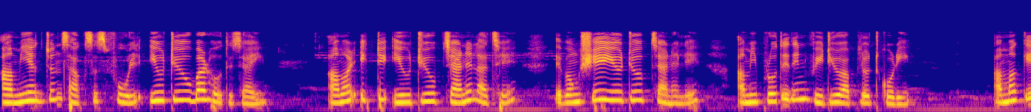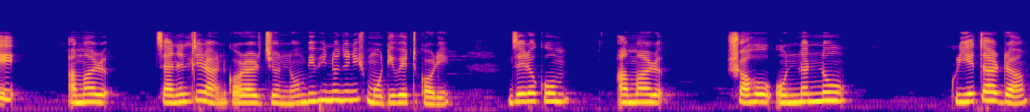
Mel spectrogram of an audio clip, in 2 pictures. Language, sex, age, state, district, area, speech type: Bengali, female, 18-30, West Bengal, Malda, rural, spontaneous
